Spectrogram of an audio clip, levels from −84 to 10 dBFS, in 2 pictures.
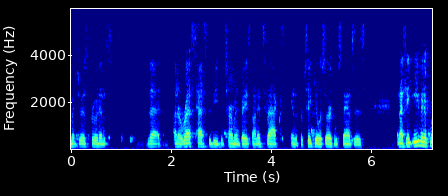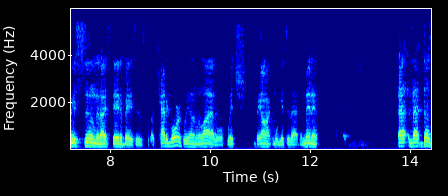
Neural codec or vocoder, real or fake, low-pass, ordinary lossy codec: none; real; 5.4 kHz; MP3, 24 kbps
